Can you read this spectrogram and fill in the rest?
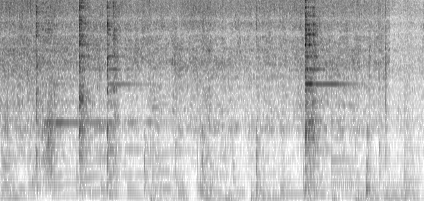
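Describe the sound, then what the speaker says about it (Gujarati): Spiced chickpea curry with tomato, turmeric and coriander-cumin powder sizzles in a pan while being stirred, with steady frying hiss and repeated scraping, clattering spoon strokes against the metal. "હલાવી દેવાનું."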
